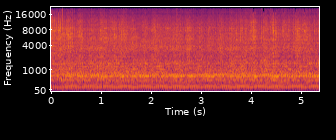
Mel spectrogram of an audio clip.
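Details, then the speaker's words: Honda 5.5 hp single-cylinder engine on spray rig driving a replacement pump at about 100 psi, after gas tank cleaned of varnish, new carburetor and non-corn gas; steady even drone, no misses, surging or knocking, normal running under load. "The engine ran well once I got the varnish out of it and put some non-corn gas in there. So the Honda motor runs well."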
